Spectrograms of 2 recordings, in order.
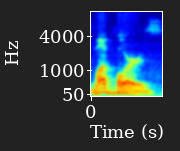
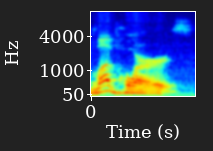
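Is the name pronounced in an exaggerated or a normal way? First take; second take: normal; exaggerated. First: The name is pronounced with ordinary articulation. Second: The name is pronounced with exaggerated articulation.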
